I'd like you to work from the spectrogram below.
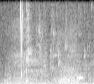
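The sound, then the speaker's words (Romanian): Water being poured into a cup, a faint, brief trickle with a few soft dripping splashes against a quiet background hiss, no voices present. “Pot să mai îmi pun o ca... Eu, da, da, datorită diabetului, beau foarte multă apă, știi?”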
